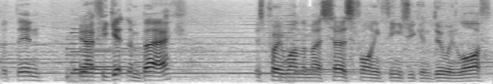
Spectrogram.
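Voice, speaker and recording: A man's voice: medium pitch, fast, over music. A man, a lifeguard, reflecting on his work in a documentary interview.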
